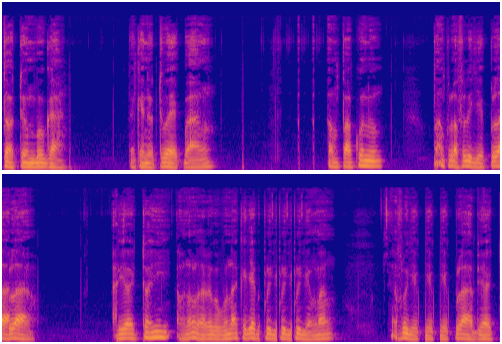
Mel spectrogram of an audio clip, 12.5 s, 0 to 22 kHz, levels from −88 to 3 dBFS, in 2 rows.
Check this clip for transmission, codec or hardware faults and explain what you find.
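Two kinds of fault appear in this speech clip: compressed frames skipped, three times, and a repeated buffer, four times.

Compressed frames skipped occurs at 3.23 s, 7.65 s and 9.43 s. The decoder drops whole frames of about 26.1 ms, so about 150 ms vanishes at the first point and about 70 ms at the others.

The repeated buffer occurs from 3.72 to 4.09 s, 6.32 to 6.50 s, 9.66 to 10.03 s and 11.52 to 11.89 s. When fresh audio arrived late, the last 185.76 ms block was replayed twice, or once at 6.32 s, which fits an 8192-sample buffer. Each repeat is audible as a stutter with hard joins, and no audio is lost.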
